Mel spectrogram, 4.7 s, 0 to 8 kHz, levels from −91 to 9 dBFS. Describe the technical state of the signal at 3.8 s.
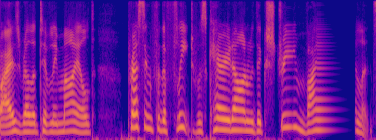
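Right at 3.8 s the short stall from a late packet (3.58–3.77 s) ends. Sound is held about 70 ms, then resumes intact, unlike a loss, which skips audio.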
